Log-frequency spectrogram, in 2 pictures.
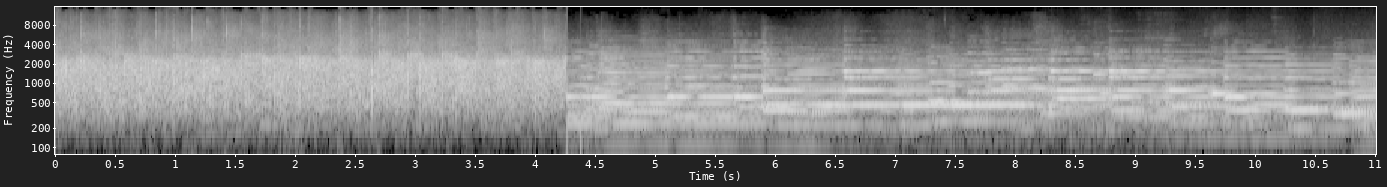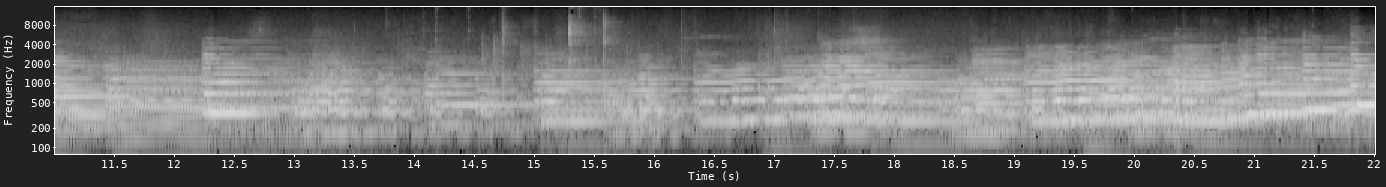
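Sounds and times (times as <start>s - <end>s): audience applauding: 0.0s - 4.3s
solo piano melody: 4.2s - 22.0s.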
